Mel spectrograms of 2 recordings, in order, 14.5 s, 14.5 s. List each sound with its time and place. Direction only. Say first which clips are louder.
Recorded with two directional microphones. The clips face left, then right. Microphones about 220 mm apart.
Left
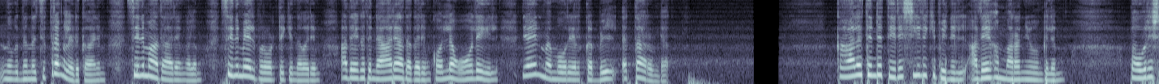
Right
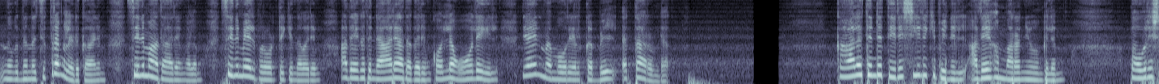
0.1 s a woman's voice: left 2 dB; 45° left (ahead or behind)
10.4 s a woman's voice: left 2 dB; 50° left (ahead or behind)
